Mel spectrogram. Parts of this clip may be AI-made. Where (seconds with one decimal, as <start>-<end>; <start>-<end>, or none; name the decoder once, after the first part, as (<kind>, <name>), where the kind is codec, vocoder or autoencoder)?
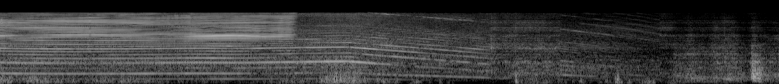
4.9-5.6 (codec, SNAC); 6.6-7.8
